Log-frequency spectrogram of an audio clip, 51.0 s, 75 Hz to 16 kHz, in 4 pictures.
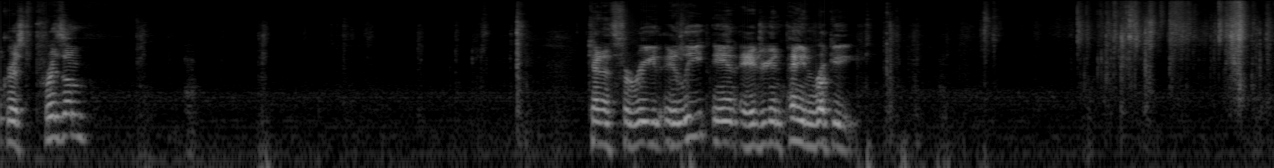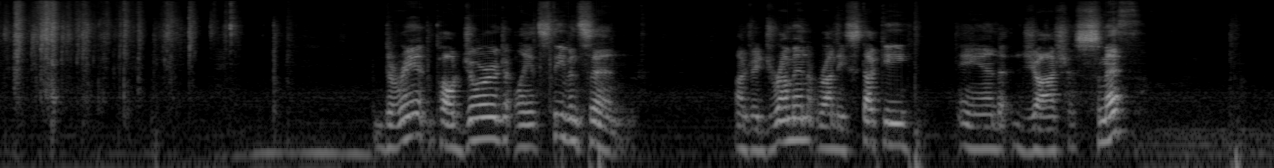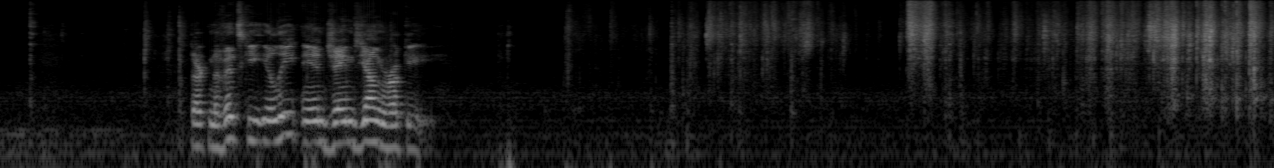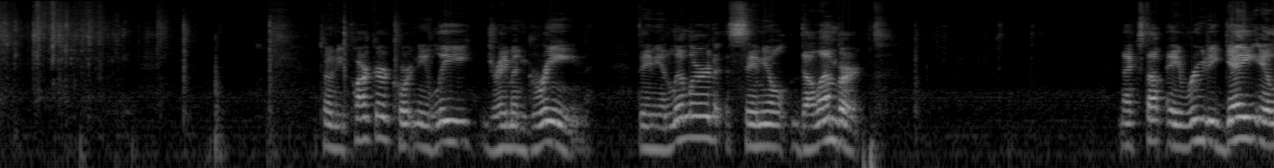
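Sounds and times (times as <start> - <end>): cards rustling: 8.4 - 15.1, 31.2 - 40.2
foil wrapper crinkling and tearing: 10.6 - 14.9, 31.2 - 40.0.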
